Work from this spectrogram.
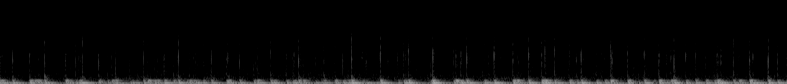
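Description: A round, flat, solid cork trivet lying on a table is tapped with the fingertips of both hands. The result is a steady stream of soft, deep, bassy thumps that blur into a low throbbing hum, with faint clicky edges on some taps.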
